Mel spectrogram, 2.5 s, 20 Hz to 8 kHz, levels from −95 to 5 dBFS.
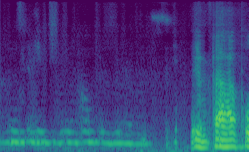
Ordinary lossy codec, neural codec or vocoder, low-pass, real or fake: none; codec, 16 kHz, 1 kbps, FreqCodec, smaller model; none; fake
